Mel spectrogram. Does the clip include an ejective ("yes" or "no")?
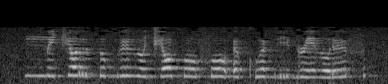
yes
